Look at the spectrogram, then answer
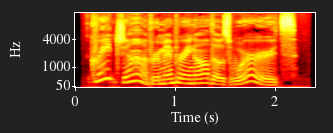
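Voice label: great Job Remembering All Those Words, female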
